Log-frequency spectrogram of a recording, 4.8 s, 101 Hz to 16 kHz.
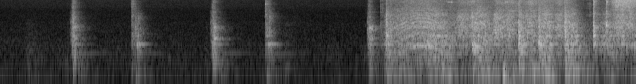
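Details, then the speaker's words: Mitsubishi Eclipse after sitting about 8.5 years, fuel pump priming, spark present, timing checked; slow dragging starter strokes then a faster churn, never fires; battery seems to be dying from sitting, and owner suspects the crankshaft position sensor. "ah hook up the battery charger because it sounds like the battery's dying out on me yeah the battery's been sitting for a while"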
